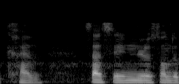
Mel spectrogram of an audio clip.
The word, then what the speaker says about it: crève: On prononce plus il creuve, mais on va prononcer il crève.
